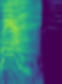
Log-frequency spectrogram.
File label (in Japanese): 攻撃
